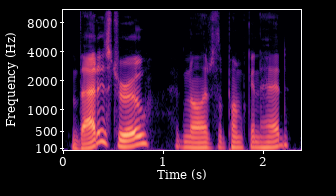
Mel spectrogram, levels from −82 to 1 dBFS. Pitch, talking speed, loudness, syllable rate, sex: 140 Hz, 150 wpm, -19 LUFS, 5.8 syllables/s, male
